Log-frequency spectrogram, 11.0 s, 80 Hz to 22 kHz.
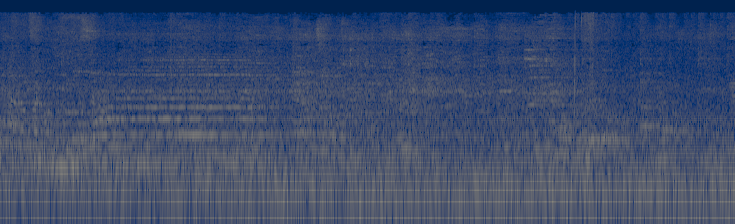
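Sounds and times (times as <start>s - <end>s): faint music: 0.0s - 11.0s
low indoor rumble: 0.0s - 11.0s.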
